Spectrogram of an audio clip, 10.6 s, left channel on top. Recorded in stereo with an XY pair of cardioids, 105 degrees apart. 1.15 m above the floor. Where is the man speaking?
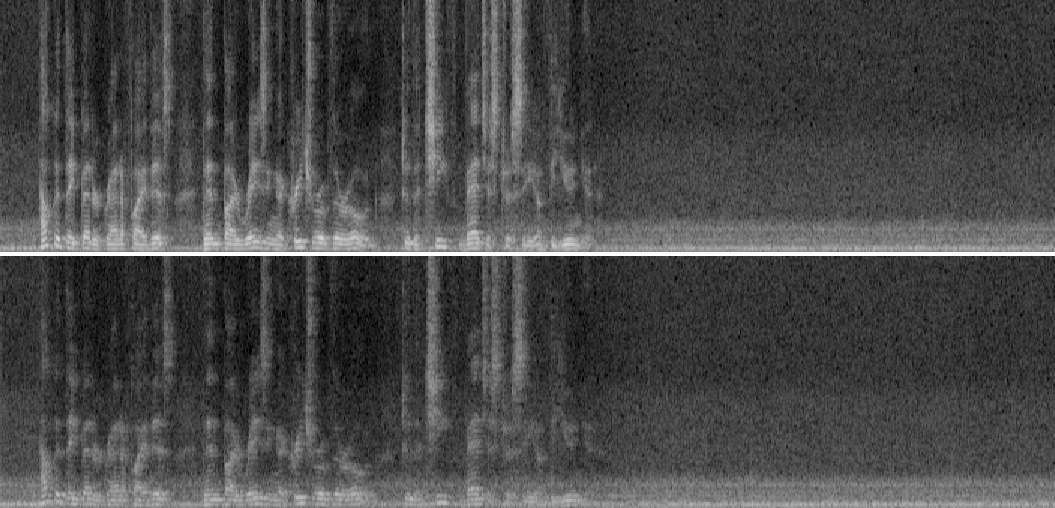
65° left, 1.1 m.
